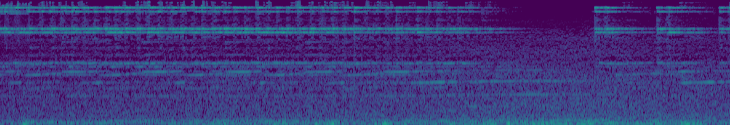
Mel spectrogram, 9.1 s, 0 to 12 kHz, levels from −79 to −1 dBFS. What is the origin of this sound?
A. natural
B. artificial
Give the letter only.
A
